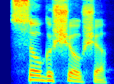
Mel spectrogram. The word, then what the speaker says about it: sogo shosha: So Shosha, pronounced roughly So Shosha, translates literally as comprehensive trading company.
